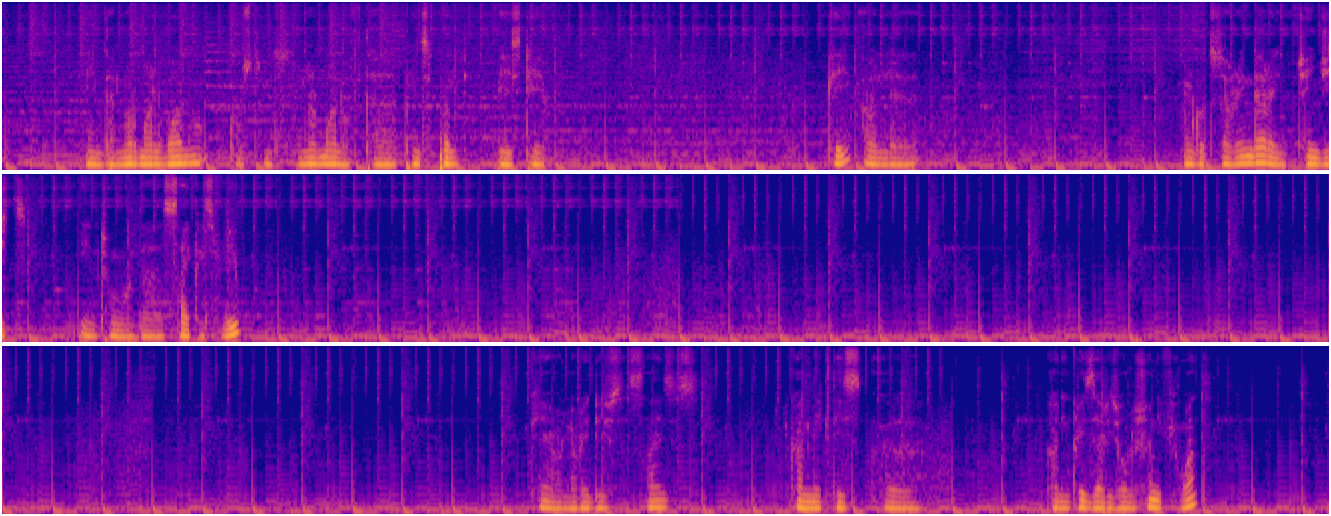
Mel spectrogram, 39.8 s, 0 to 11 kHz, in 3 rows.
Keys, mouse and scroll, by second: 1.6 click, 17.1 click, 20.4-23.6 drag, 26.2-29.2 drag, 30.0-33.0 drag, 33.2-36.7 drag.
